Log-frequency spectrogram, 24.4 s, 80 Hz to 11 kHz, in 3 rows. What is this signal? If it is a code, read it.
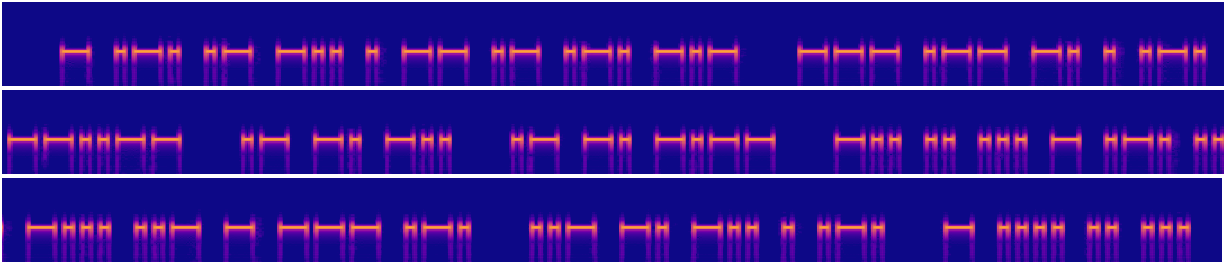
Morse code, heard as a keyed tone, about 20 wpm, 600 Hz. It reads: TRADEMARK OWNER, AND ANY DISTRIBUTOR UNDER THIS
